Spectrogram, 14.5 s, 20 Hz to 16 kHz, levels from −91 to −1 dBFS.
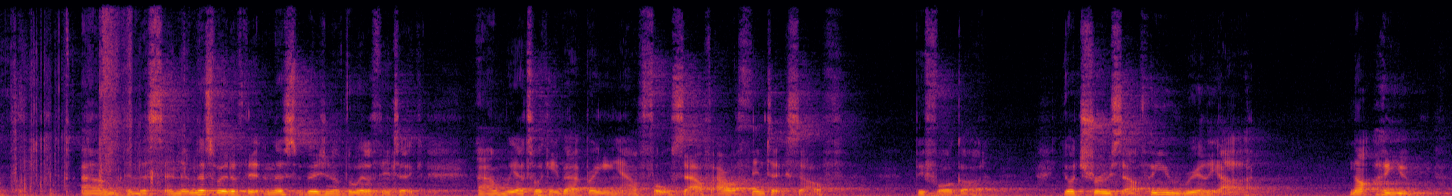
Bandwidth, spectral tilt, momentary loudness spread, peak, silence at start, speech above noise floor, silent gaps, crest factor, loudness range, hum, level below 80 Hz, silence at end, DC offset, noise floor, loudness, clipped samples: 16 kHz; -5.5 dB/octave; 19 LU; -8 dBFS; 0 s; 21 dB; none; 18 dB; 6 LU; none; -48 dBFS; 0 s; under 0.1%; -47 dBFS; -26 LUFS; under 0.1%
